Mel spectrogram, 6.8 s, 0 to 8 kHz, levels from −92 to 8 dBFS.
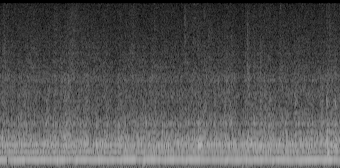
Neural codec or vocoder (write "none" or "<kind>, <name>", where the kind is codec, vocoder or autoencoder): none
